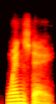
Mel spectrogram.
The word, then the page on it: Wednesday: American English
